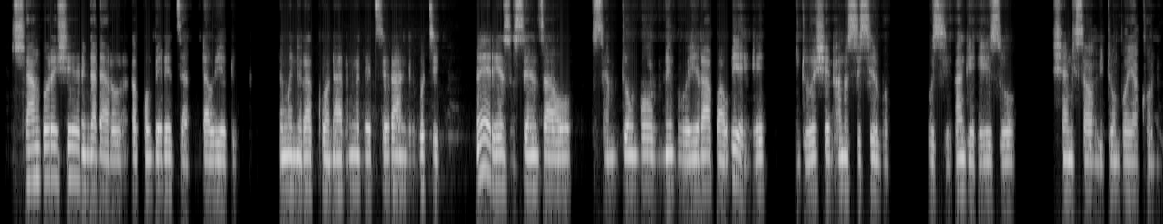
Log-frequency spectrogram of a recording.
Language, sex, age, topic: Ndau, male, 25-35, health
